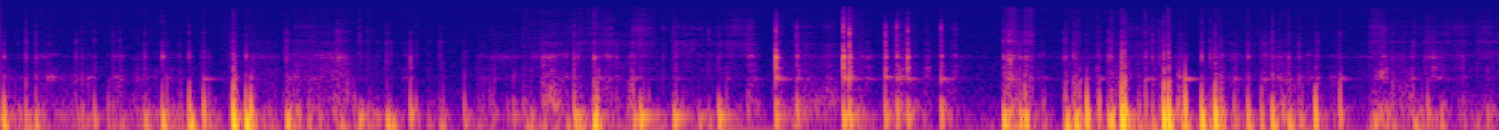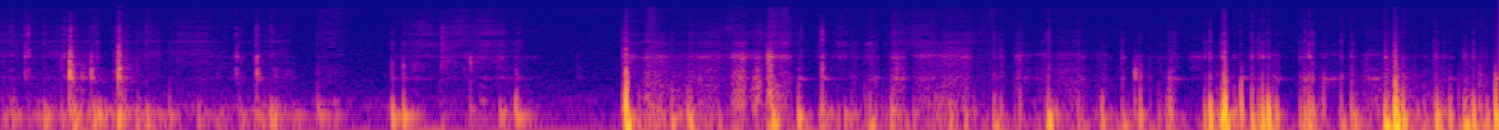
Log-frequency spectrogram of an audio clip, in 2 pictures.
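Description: Bare fingertips tap and scratch the heads of the small knurled metal XY microphone capsules on a TASCAM recorder body. Close, dense bursts of soft tapping and scratching carry heavy low-end thumps with faint faster ticks on top. A brief quiet gap falls just before the eleventh second.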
